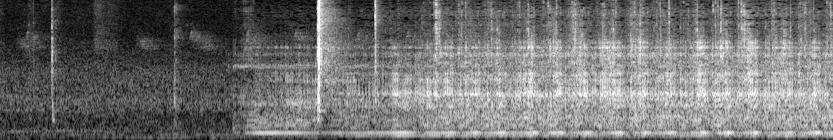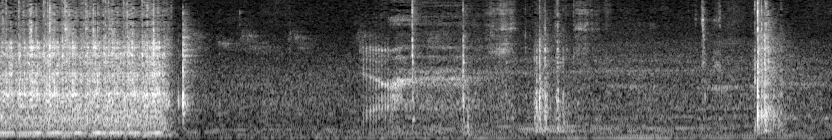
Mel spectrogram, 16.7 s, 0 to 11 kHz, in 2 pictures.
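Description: A Fashion Touch 1036 sewing machine runs a blind hem stitch, starting with a few ticks, then a loud, steady mechanical whir with rapid needle clatter for about eight seconds before stopping, followed by scattered clicks and handling noises.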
